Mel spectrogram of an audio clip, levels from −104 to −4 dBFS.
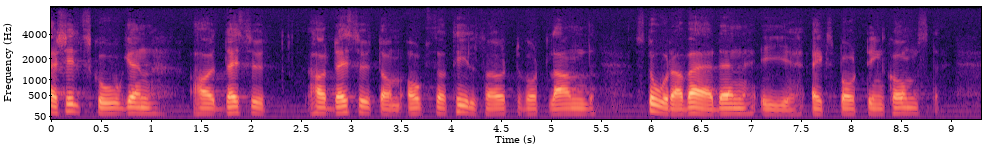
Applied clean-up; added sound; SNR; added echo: none; none; none; none.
